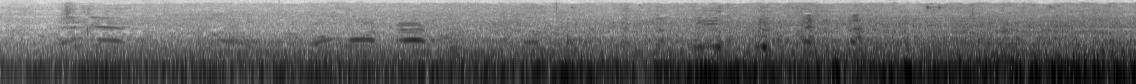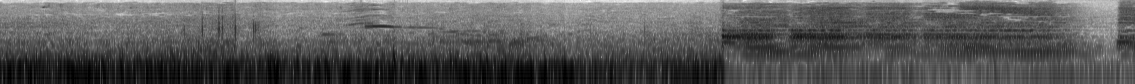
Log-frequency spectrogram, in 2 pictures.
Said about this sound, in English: Huh, honk honk. Lots of honking.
